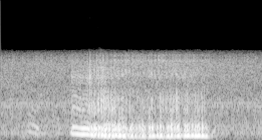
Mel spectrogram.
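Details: A sleeping Rottweiler gives one deep, rough, rattling snore lasting about a second.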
